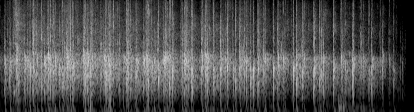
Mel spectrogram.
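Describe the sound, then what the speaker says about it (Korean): A studio audience at a Korean high school debate competition applauds a debater, dense continuous clapping that stays full and loud before tapering off at the very end. "박수로 환영해 주십시오."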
